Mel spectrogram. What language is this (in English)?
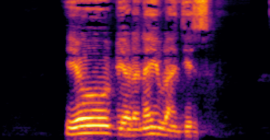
Pashto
